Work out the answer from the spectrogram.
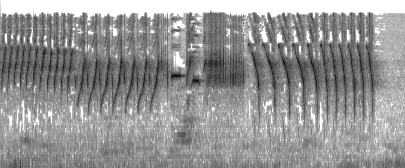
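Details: Canary in fast rolling song, played to prompt other canaries: quick trilled notes, a short harsh buzzy burst, then a run of sharp down-slurred whistles before stopping.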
